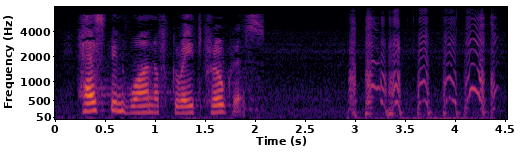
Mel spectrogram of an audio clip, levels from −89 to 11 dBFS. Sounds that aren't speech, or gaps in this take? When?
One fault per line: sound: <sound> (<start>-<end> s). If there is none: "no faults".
sound: squeak (2.9-4.5 s)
